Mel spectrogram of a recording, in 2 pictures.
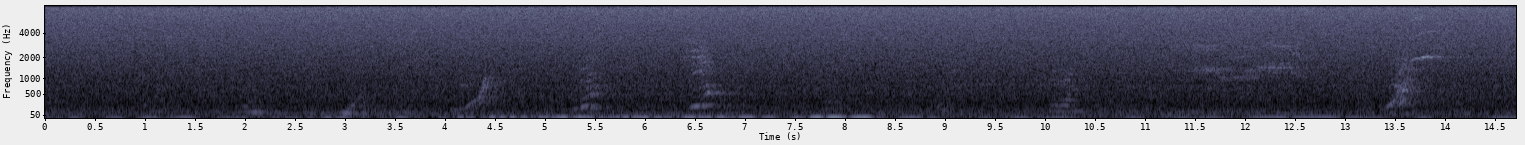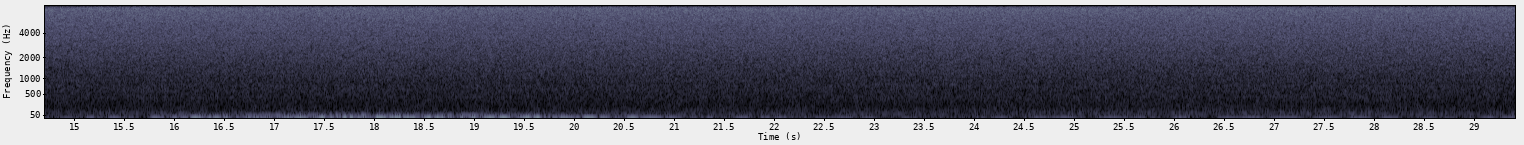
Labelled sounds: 11.5	11.8	humpback whale, 1.2 to 2.9 kHz
12.1	12.5	humpback whale, 1.4 to 1.7 kHz
13.6	14.0	humpback whale, 1.8 to 2.1 kHz

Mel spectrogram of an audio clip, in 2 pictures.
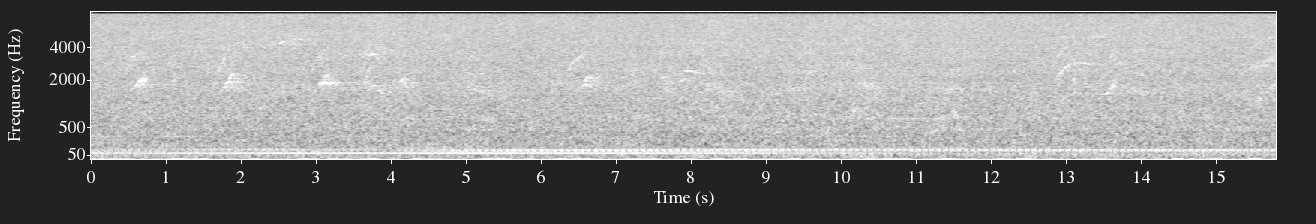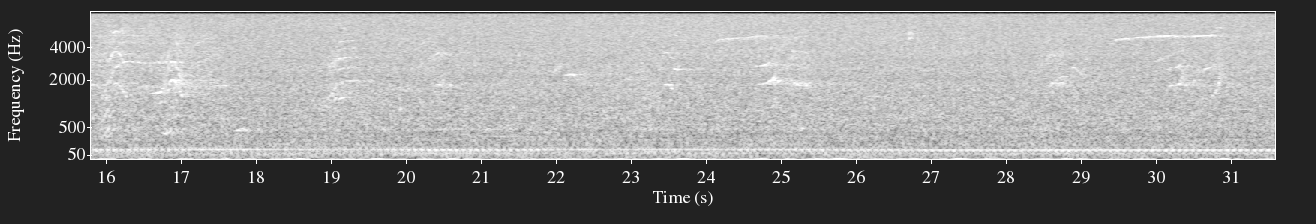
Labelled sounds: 12.8	13.7	killer whale, 1.4 to 3.0 kHz
16.5	17.2	killer whale, 0.40 to 4.8 kHz
24.6	25.4	killer whale, 1.2 to 3.9 kHz
29.4	30.9	killer whale, 1.4 to 6.0 kHz

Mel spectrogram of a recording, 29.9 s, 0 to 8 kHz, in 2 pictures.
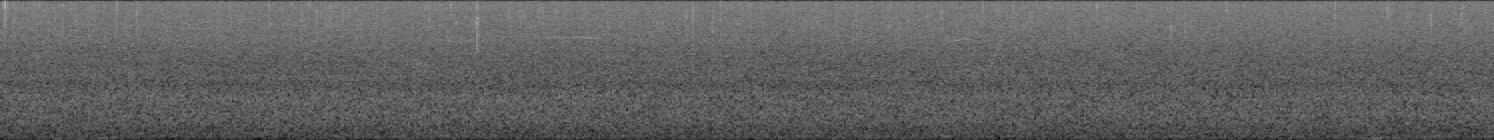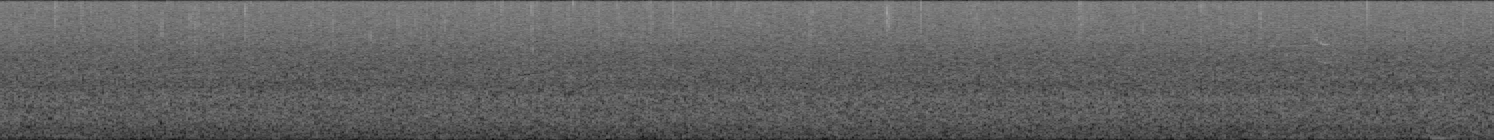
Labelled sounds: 5.5	5.7	killer whale, northern resident, G clan, 3.4 to 3.5 kHz
9.5	9.7	killer whale, northern resident, G clan, 3.2 to 3.5 kHz

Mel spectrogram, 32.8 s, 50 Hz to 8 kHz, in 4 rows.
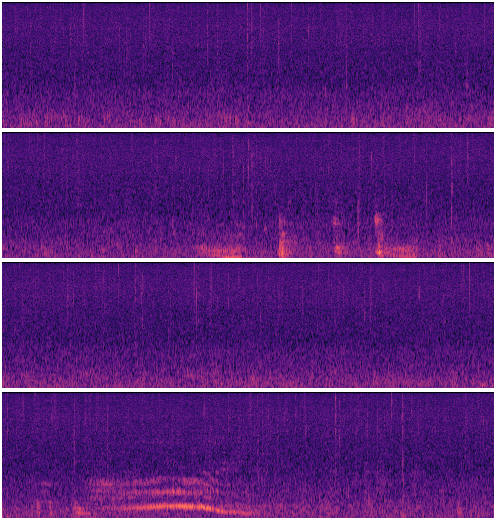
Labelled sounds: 26.0	26.5	humpback whale, 0.78 to 0.97 kHz
27.6	27.9	humpback whale, 0.84 to 1.0 kHz

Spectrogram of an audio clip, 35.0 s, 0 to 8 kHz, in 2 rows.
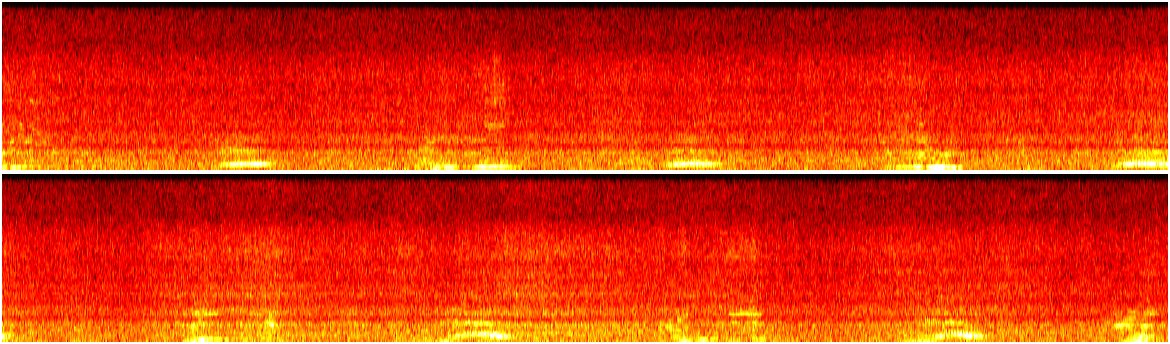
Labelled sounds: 3.4	3.7	humpback whale, 0.91 to 1.1 kHz
7.2	7.6	humpback whale, 2.1 to 2.2 kHz
24.4	24.8	humpback whale, 0.84 to 1.0 kHz
28.4	28.9	humpback whale, 1.2 to 1.5 kHz
31.6	31.9	humpback whale, 0.78 to 1.1 kHz
34.1	34.4	humpback whale, 0.78 to 0.91 kHz

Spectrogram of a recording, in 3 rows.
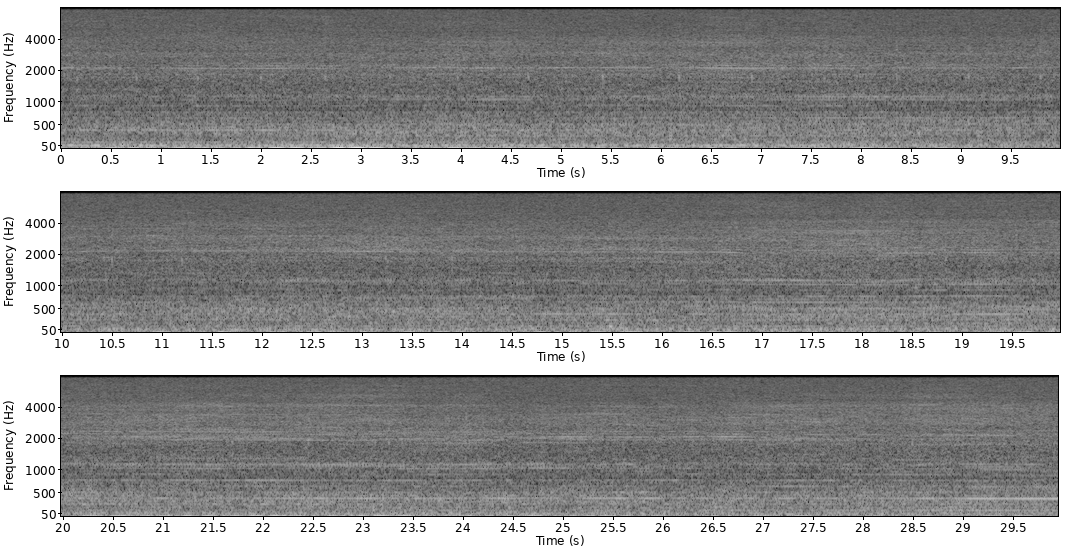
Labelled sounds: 25.1	25.4	vessel noise, 3.3 to 3.6 kHz

